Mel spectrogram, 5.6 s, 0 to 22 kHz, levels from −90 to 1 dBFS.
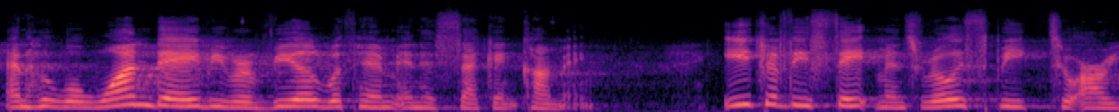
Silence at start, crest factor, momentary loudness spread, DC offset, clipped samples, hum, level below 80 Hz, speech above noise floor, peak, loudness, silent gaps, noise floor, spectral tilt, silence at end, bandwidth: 0 s; 22 dB; 11 LU; under 0.1%; under 0.1%; none; -74 dBFS; 29 dB; -10 dBFS; -30 LUFS; none; -60 dBFS; -4 dB/octave; 0 s; 15 kHz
